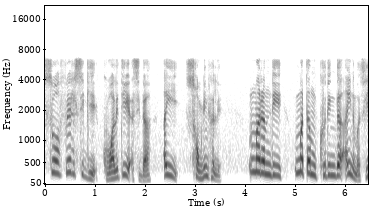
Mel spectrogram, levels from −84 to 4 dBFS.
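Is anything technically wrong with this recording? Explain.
No, nothing technically wrong; the only thing under the speech is the room's own background noise, sitting about 39 dB below it, which belongs to the recording rather than to any fault in the chain.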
